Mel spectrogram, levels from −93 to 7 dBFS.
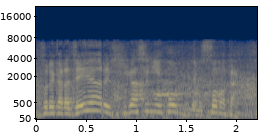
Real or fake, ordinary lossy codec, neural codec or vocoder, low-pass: fake; none; autoencoder, 48 kHz, 32 numbers a frame, DAC-VAE, trained on Japanese speech; 7.2 kHz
